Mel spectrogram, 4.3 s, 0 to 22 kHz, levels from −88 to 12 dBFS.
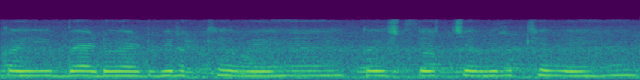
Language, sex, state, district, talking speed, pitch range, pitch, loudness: Hindi, female, Haryana, Jhajjar, 180 wpm, 230-240 Hz, 235 Hz, -13 LUFS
